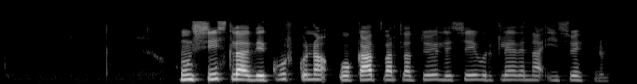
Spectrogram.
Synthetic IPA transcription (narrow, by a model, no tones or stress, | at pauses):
hunsist̪laðɪvɪðkur̥kʏnaɔɣkat̪vaɾt̪lat̪ʏːlɪðsɪːɣʏɾklɛːðɪnːaʔisvɪhpnʏm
